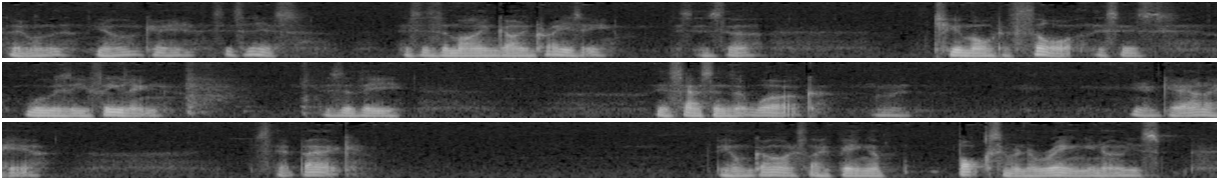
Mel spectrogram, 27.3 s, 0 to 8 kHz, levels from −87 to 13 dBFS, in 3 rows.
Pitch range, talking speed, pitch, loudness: 85-105 Hz, 120 wpm, 95 Hz, -25 LUFS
